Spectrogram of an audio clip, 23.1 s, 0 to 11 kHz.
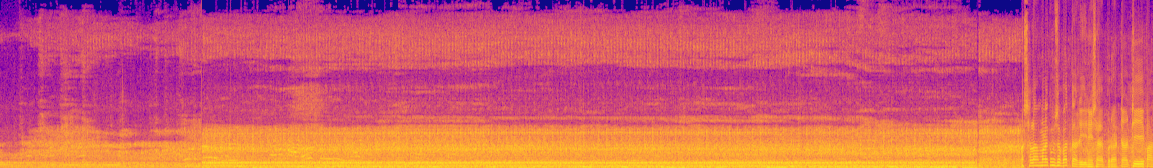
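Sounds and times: steady tone: 0:00.0 - 0:22.4
bus diesel engine idling: 0:00.0 - 0:23.0.

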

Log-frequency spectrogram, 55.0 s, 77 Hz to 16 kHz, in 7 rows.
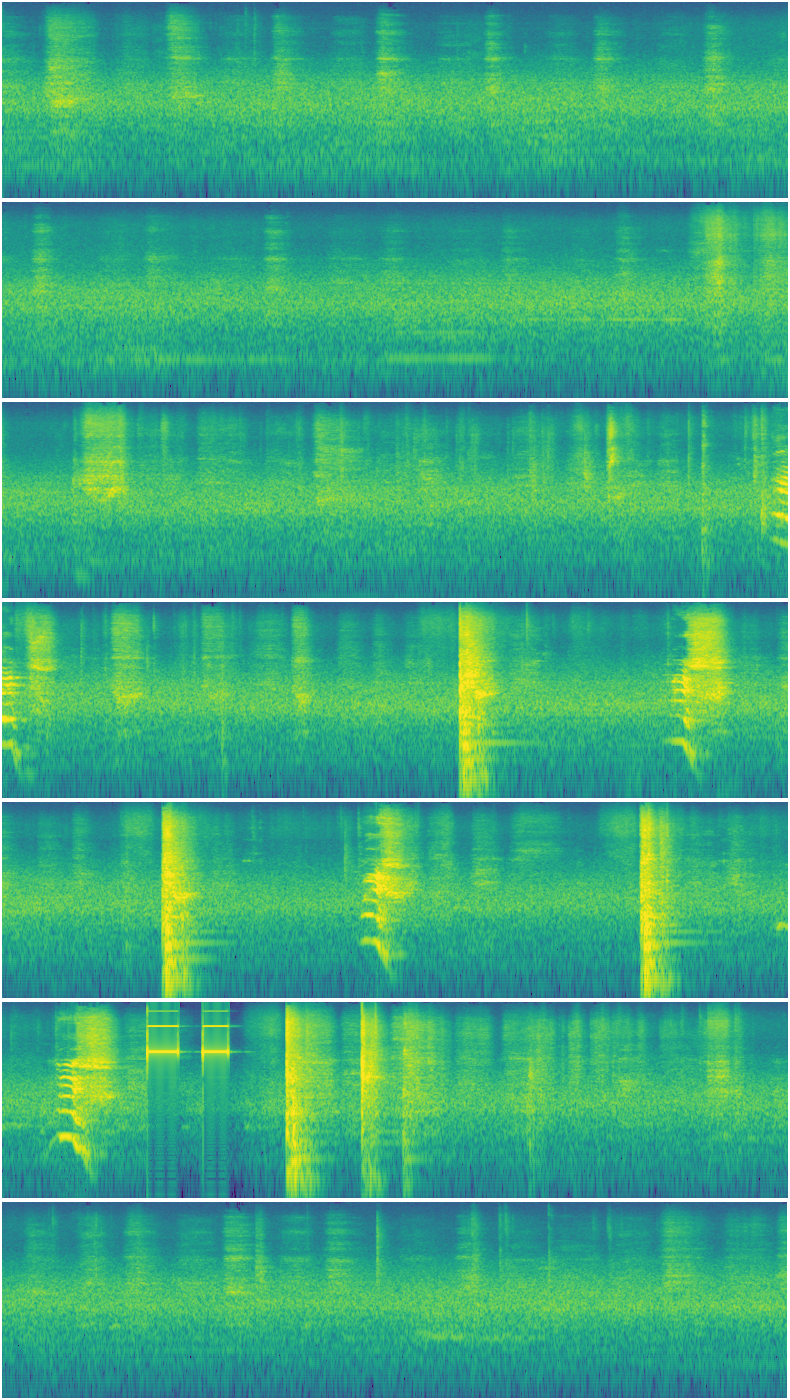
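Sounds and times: man breathing hard: 0:00.0 - 0:23.0, 0:23.8 - 0:29.3, 0:30.3 - 0:33.9, 0:35.2 - 0:37.8, 0:42.5 - 0:55.0
sledgehammer striking rubber tyre: 0:28.2 - 0:28.7, 0:33.0 - 0:33.6, 0:37.8 - 0:38.3, 0:42.2 - 0:43.5.

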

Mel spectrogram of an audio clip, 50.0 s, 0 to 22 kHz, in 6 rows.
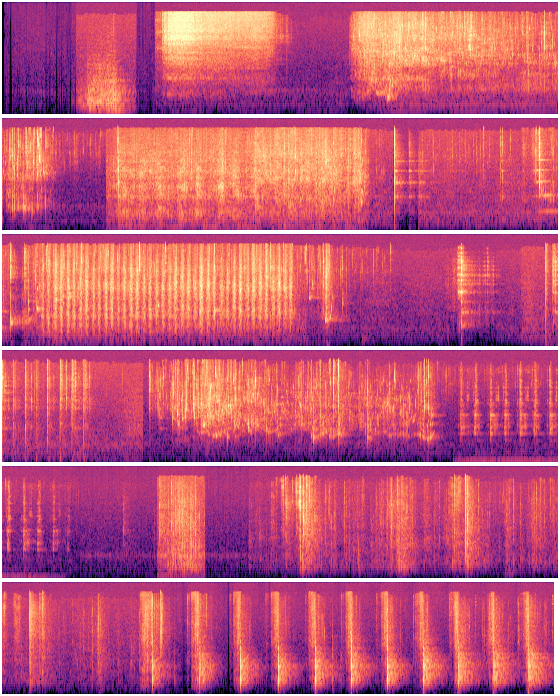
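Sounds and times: lentils poured into metal sieve: 0:02.4 - 0:04.1, 0:17.3 - 0:21.1.

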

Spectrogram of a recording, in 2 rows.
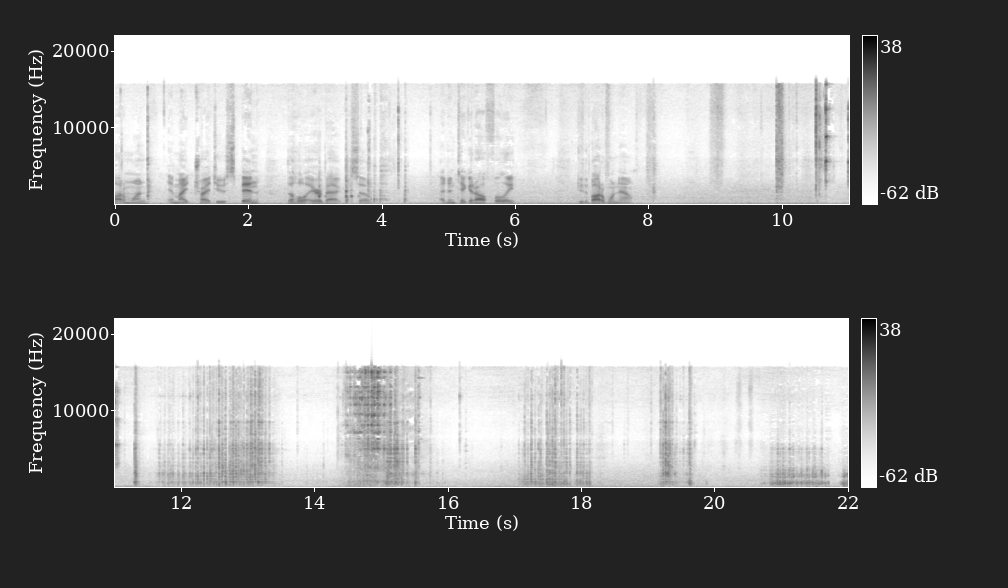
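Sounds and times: low steady hum: 0:00.0 - 0:20.9
tools scraping metal: 0:10.5 - 0:11.2.

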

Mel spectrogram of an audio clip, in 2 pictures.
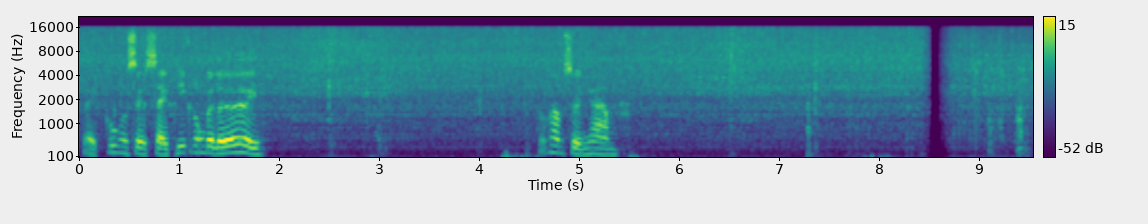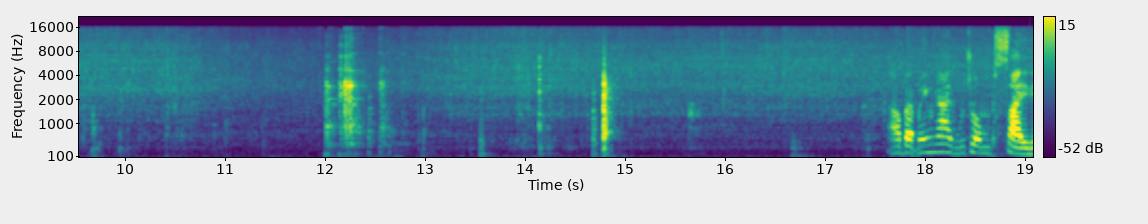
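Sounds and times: food sizzling in a frying pan: 0:00.0 - 0:19.0
wooden spoon scraping a pan: 0:08.2 - 0:11.2, 0:12.1 - 0:19.0.

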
